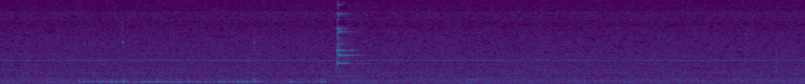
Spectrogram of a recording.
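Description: Near silence, with one faint, short clink about two and a half seconds in: a metal fork touching the side of a glass of water as it is moved.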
